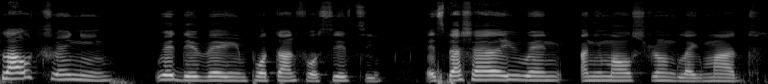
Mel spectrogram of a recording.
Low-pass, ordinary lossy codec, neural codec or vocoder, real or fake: none; none; none; real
